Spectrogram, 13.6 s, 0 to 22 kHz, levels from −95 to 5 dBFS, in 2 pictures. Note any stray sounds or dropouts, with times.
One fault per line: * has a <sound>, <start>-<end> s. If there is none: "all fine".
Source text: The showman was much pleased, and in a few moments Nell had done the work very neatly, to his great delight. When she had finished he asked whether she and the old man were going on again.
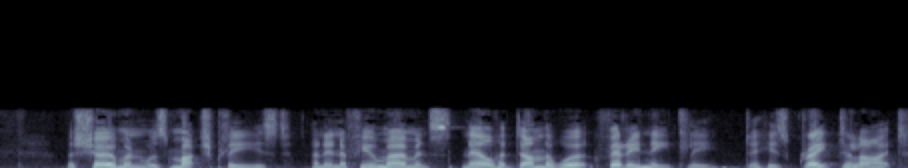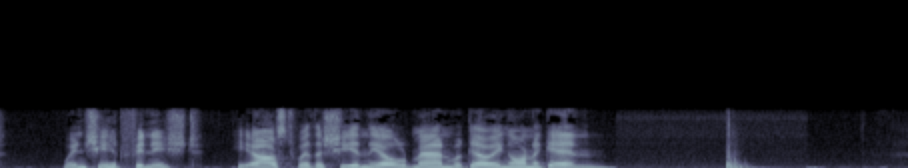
* has a thud, 12.2-12.7 s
